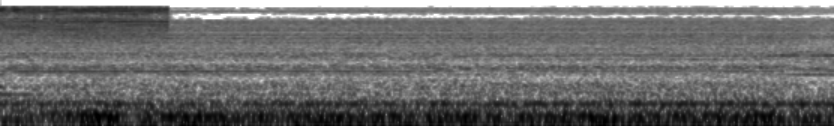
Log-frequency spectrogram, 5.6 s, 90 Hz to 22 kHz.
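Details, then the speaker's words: Old Goodman rooftop gas furnace fired up after replacing a cracked heat exchanger and cleaning the burner, flame sensor and igniter, inlet gas 7.59: steady even roar, no bangs or puffs. Flames yellow from dust. Normal burner operation. "right, so we got ignition. The flames are yellow just because of all the dust."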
